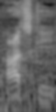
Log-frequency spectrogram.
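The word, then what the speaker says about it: 大月: So I just walked around the blocks a little bit of Otsuki Station, pronounced Otsuki in Japanese.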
